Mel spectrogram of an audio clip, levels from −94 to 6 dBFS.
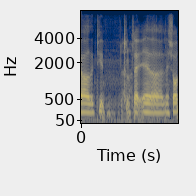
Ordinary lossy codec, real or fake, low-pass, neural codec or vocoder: none; fake; 7.2 kHz; autoencoder, 22.05 kHz, a latent of 192 numbers a frame, VITS, trained on many speakers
